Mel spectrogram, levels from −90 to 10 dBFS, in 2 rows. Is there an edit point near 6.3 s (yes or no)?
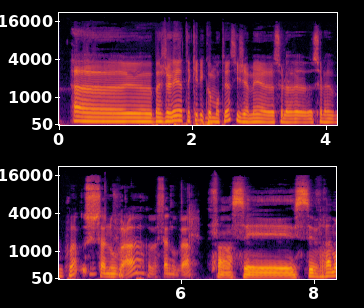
yes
